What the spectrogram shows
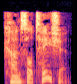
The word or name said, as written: consultation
